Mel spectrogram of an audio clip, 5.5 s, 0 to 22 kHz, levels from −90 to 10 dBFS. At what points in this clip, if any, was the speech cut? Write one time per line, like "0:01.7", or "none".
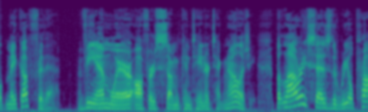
0:01.1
